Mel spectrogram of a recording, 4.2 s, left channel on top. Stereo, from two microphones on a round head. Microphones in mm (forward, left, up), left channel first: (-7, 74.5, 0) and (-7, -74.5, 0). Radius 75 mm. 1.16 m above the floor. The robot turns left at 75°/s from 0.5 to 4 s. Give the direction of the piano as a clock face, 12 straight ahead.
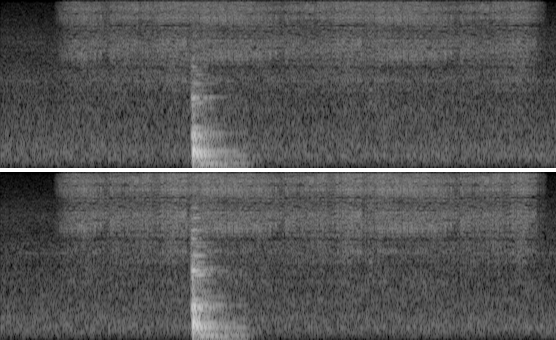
2 o'clock.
